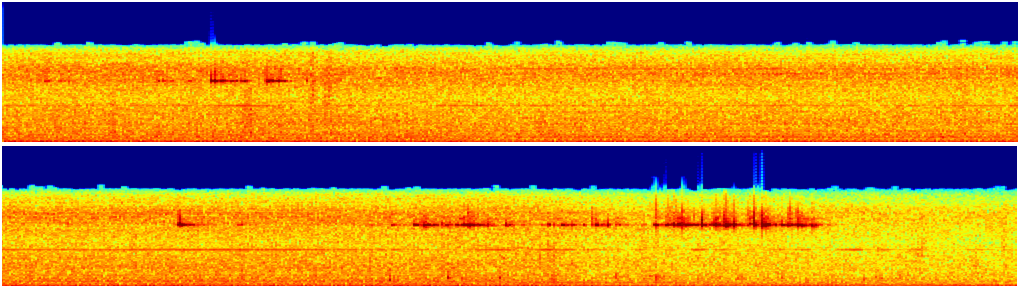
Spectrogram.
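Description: A squeaky toy squeaks in short bursts.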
